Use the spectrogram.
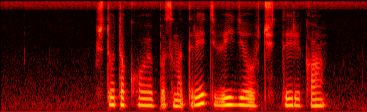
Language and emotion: Russian, neutral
